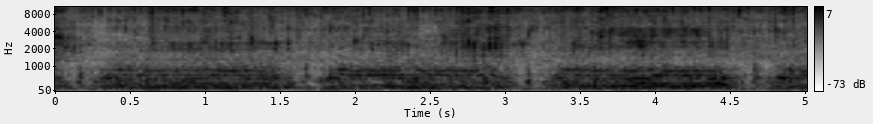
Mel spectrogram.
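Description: A Whirlpool Cabrio WTW7000 top-load washer filling its tub with water on a normal wash cycle, a steady rushing gush with a low pump hum beneath, fairly close and continuous.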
